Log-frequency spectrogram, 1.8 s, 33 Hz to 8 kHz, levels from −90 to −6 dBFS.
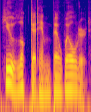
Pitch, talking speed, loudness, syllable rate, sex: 95 Hz, 165 wpm, -16 LUFS, 5.2 syllables/s, male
